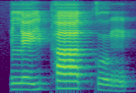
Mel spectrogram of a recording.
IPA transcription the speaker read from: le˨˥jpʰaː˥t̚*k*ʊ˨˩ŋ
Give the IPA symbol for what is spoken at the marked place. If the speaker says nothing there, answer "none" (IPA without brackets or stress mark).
k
